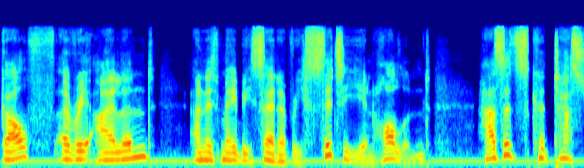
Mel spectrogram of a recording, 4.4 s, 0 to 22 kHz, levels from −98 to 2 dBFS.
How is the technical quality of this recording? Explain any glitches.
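The recording is marred by one fault that runs through its full length: mains hum under the speech.

Mains hum is present throughout. It is a steady 60 Hz tone sitting roughly 20 dB below the speech. A ground loop or a nearby transformer is letting the power line's alternating current leak into the signal path, so the electrical supply's frequency becomes part of the audio. It sounds like a constant low drone that never changes while the voice comes and goes above it. The speech has also passed through Opus compression, and the only trace of it is light coding damage.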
